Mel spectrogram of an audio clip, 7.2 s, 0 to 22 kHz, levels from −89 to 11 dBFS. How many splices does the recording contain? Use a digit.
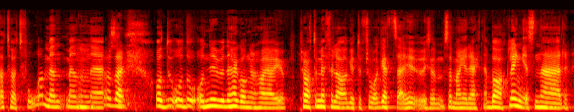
3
